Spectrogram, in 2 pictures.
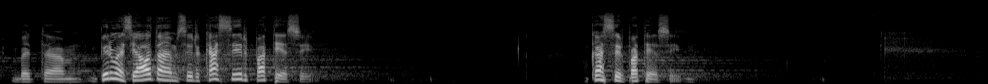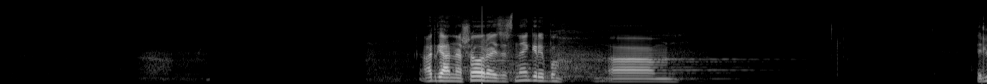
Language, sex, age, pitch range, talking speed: English, male, 40-59, 135-210 Hz, 50 wpm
